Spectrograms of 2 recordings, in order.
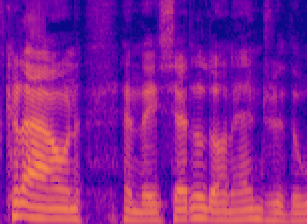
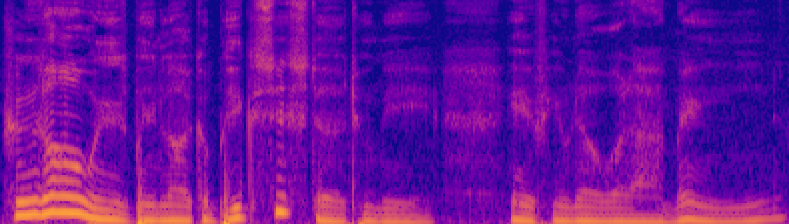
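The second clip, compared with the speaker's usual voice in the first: Yvonne's voice; 4 semitones lower than usual. A narrator's reading. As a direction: play her sultry and unhurried.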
